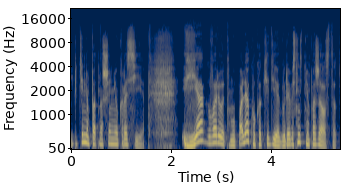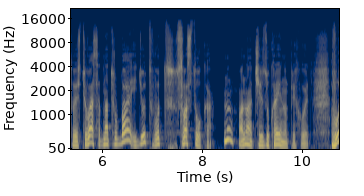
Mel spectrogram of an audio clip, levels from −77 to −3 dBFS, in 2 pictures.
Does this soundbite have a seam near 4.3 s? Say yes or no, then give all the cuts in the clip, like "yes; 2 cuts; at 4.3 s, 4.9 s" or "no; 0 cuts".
no; 0 cuts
